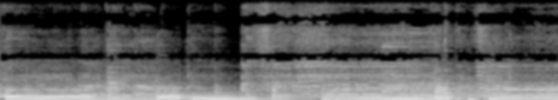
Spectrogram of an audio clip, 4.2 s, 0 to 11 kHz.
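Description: Yamaha PSR-E473 electronic keyboard playing a gospel song in F major: held chords with a melody over them, new notes struck every half second or so.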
